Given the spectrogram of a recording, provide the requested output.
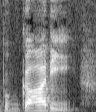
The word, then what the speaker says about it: Bugatti: In American English though, it sounds like Bugatti because of the American flap T, which sounds like a fast D.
